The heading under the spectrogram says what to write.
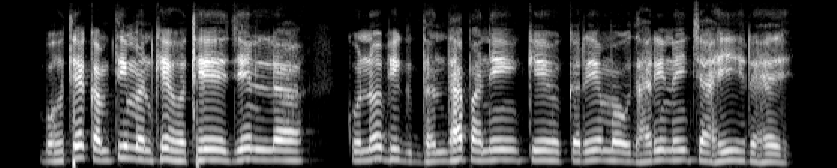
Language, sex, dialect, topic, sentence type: Chhattisgarhi, male, Eastern, banking, statement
